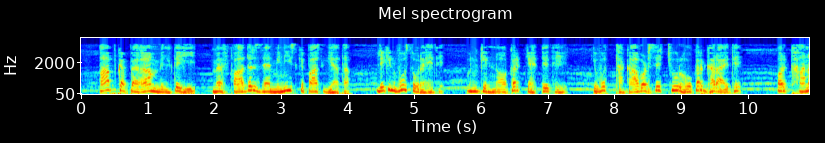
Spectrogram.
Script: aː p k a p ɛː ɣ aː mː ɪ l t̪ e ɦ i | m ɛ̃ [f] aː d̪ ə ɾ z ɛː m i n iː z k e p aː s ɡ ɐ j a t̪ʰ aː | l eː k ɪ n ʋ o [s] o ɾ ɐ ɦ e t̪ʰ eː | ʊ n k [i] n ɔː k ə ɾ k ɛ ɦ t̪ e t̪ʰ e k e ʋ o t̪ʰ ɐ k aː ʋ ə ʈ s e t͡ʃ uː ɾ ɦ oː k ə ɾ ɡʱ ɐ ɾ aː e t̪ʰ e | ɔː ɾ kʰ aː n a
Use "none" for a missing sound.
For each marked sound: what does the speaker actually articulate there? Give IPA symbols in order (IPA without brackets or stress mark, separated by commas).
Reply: f, s, e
